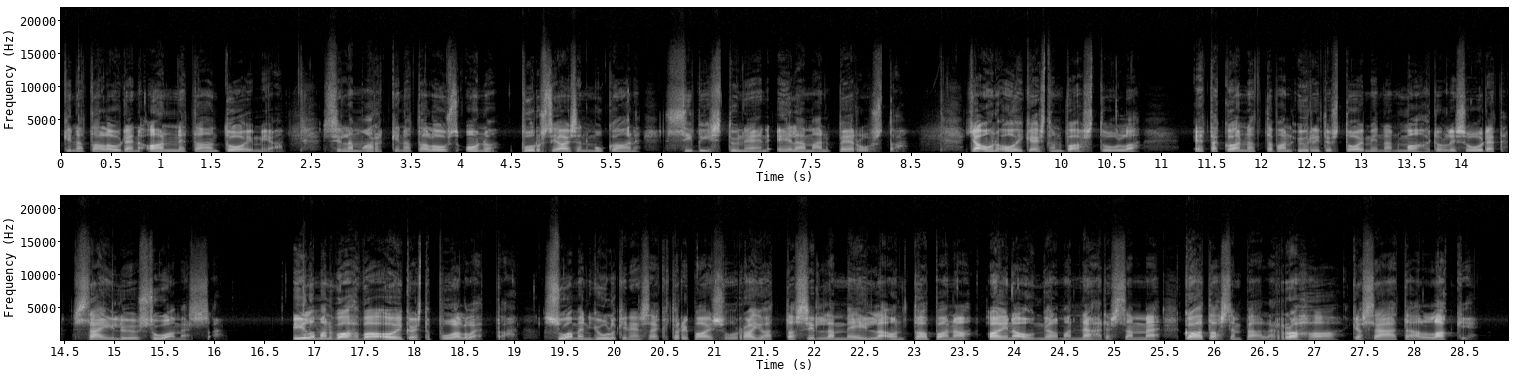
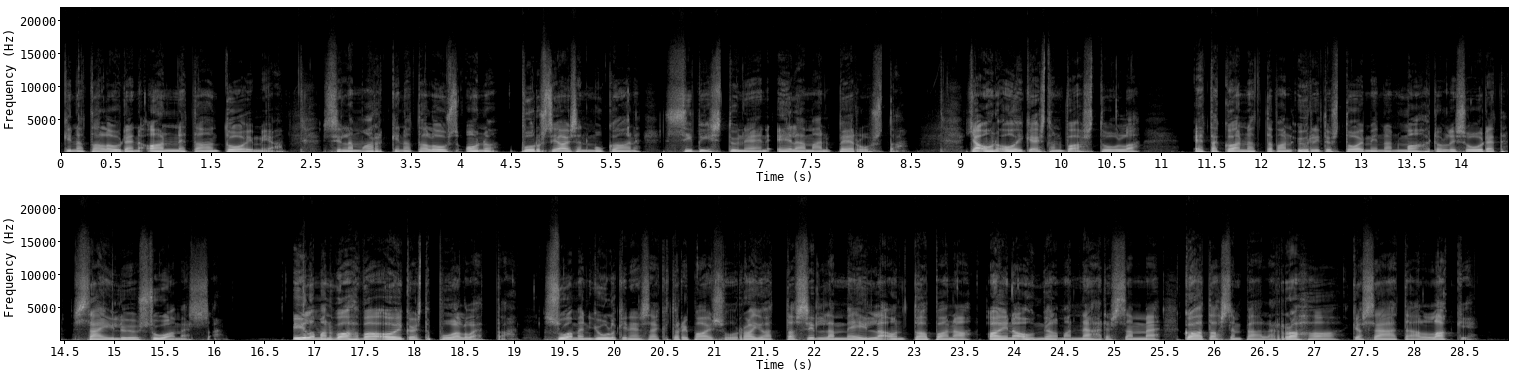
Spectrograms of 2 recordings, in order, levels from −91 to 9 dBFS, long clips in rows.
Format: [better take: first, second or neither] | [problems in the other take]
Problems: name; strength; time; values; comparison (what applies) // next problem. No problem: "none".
second | thin; very; fading below 700 Hz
